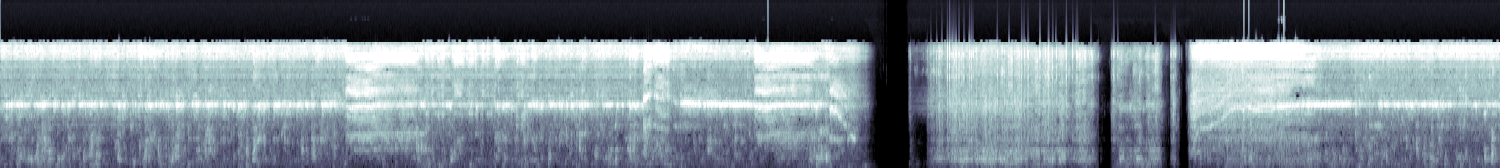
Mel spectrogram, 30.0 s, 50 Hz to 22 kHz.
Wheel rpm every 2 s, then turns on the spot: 230, 230, 230, 230, 230, 230, 250, 230, 90, 10, 20, 30, 190, 230, 230.
16-22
